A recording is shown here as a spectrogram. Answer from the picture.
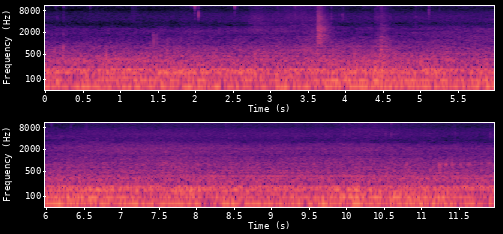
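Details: Steady low rumble like passing traffic fills the recording, with a few faint scattered clicks and no animal voice.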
